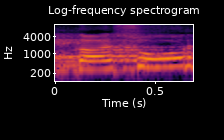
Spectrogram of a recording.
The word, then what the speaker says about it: cursor: ऑन the monitor is known as कर्सर। उसको क्या बोलते हैं हम? कर्सर, ठीक है। What is the spelling of कर्सर? CURSOR, ठीक है, कर्सोर नहीं होगा, कर्सर बोलते हैं उसको, ठीक है।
